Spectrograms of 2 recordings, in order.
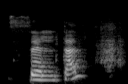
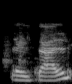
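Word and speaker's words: Tseltal: Sandra began her professional career as a community organizer, working with Maya, if you could help me pronounce this. Celtal. Celtal, indigenous woman in Chiapas, Mexico from 1999 to 2008.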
